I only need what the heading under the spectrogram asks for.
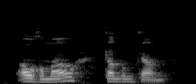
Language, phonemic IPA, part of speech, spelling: Dutch, /ˌoːx ɔm ˌoːx ˌtɑnt ɔm ˈtɑnt/, phrase, oog om oog, tand om tand
- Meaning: eye for an eye, a tooth for a tooth; eye for an eye (penal principle of retributing damage caused in the same kind)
